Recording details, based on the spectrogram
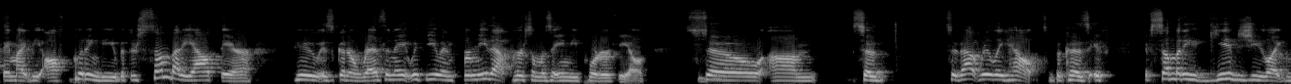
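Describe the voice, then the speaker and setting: A woman's voice: medium pitch, a bit bright, rough recording. A woman guest on a podcast who creates online courses, talking in a chatty way with frequent ums and uhs. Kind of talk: podcast interview.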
